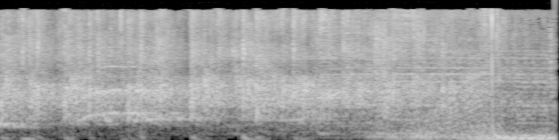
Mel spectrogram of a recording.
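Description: A round of applause from a crowd, dense steady clapping with scattered cheering, loud and continuous throughout, swelling slightly toward the end.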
